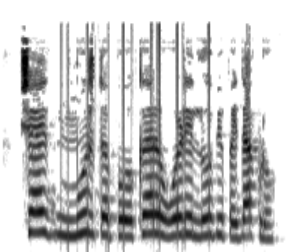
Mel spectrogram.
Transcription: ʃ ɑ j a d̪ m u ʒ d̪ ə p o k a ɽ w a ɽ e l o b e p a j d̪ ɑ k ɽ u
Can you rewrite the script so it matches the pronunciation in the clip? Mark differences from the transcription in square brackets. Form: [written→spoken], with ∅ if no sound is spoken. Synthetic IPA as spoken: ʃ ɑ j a d̪ m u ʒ d̪ ə p o k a [ɽ→ɾ] w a ɽ e l o b e p a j d̪ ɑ k ɽ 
